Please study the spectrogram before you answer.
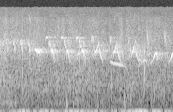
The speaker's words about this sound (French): les oiseaux sont au rendez-vous.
